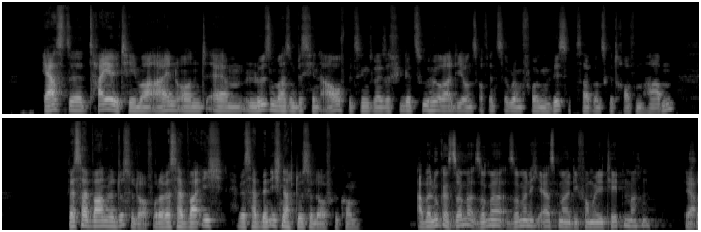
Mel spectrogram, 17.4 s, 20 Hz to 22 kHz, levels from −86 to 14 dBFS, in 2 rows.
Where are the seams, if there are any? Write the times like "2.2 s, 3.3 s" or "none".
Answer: 7.1 s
